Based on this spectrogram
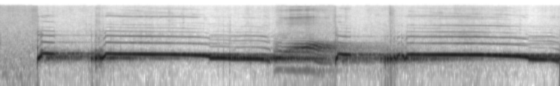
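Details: Captive puter pelung, a large-bodied Barbary dove kept in Indonesia, with a small, shrill voice: long, steady, drawn-out tonal coos, each held for a second or more, with a brief rough warbling break midway.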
